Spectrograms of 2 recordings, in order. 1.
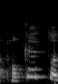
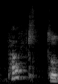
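最初の母音は'o'の音です。日本語風ですね。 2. 最初の母音は'a'の音です。英語風ですね。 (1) "ポケットではなくて" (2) "パキットっていうふうに発音聞こえる"

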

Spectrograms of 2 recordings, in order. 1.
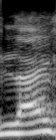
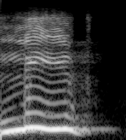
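La vocal suena como la palabra 'eye'. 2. La vocal suena como la vocal en 'it'. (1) "live significa en vivo" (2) "live significa vivir"

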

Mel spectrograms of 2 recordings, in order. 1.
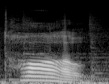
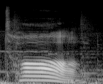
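이 모음은 입을 크게 벌려서 말해요. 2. 이 모음은 입을 크게 벌려서 말해요.

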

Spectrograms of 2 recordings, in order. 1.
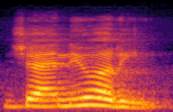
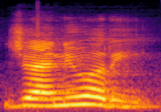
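या शब्दाचा इंग्लिश उच्चार आहे. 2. या शब्दाचा इंग्लिश उच्चार आहे.

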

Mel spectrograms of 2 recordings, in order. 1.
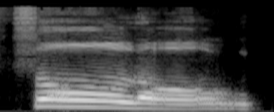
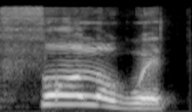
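La terminación no añade ninguna sílaba extra. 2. La terminación se dice como una sílaba extra. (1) "la D absorbe el sonido" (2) "yo no digo follow it"

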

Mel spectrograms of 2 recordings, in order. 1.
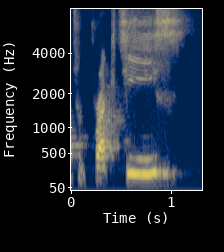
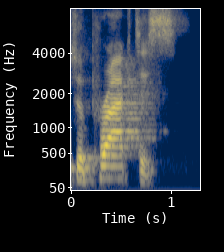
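L'accent est sur la deuxième syllabe. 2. L'accent est sur la première syllabe. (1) "on ne dit pas to practice" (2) "on dit to practice. Practice, l'accent tonique, ici, il est sur la première syllabe"

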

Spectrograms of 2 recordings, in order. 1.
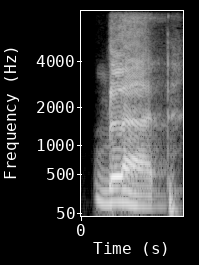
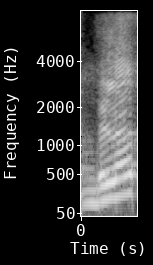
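Nguyên âm là âm 'uh' ngắn. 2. Nguyên âm là âm 'oo' dài. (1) "nửa á nửa ớ nè" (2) "Bạn nào đọc là blood không đúng đâu nha"

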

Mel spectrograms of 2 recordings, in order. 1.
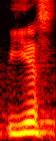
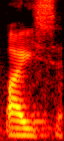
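पहला स्वर 'ee' जैसा बोला जाता है। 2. पहला स्वर 'eye' जैसा बोला जाता है। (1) "ये वर्ड पीएस नहीं है" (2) "पाइस है"

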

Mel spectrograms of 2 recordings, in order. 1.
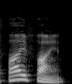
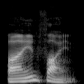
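المقطع الأول يُنطق مثل "fai". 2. المقطع الأول يُنطق مثل "fine". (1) "كنت أنطقه فاي فاين" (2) "لكن النطق الصحيح فاين فاين"

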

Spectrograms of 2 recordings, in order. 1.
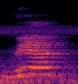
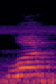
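स्वर दीर्घ आणि मोकळा आहे, 'wair' सारखा. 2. स्वर छोटा आणि मध्यवर्ती आहे, 'wur' सारखा. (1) "बरेचसे विद्यार्थी वेअरच सांग उच्चार करतात" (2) "वेअरच्या ऐवजी वर उच्चार करा"

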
